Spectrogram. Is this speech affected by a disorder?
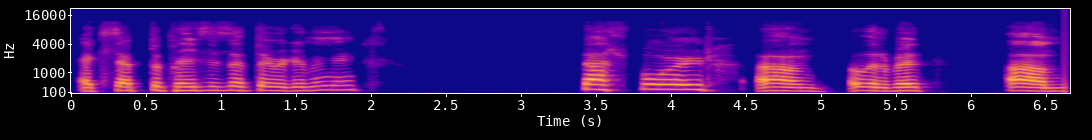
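Yes: cerebral palsy; mild speech impediment.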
